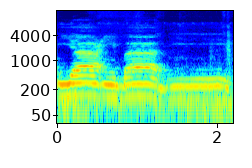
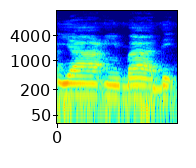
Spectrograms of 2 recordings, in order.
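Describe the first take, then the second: First: The word ends in a long i sound. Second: The word ends in a short i sound. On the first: "isbatul ya isakinati, menetapkan iya yang sukun" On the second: "membuang ya dan cukup barisnya ke bawah"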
